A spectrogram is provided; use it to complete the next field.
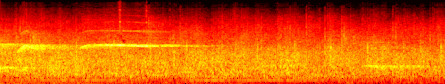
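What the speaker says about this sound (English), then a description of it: "let's make some noise for our customers" A crowd at a Hyundai dealership giveaway event applauds and cheers, dense clapping that swells early and then carries on steadily at close range for a few seconds.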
